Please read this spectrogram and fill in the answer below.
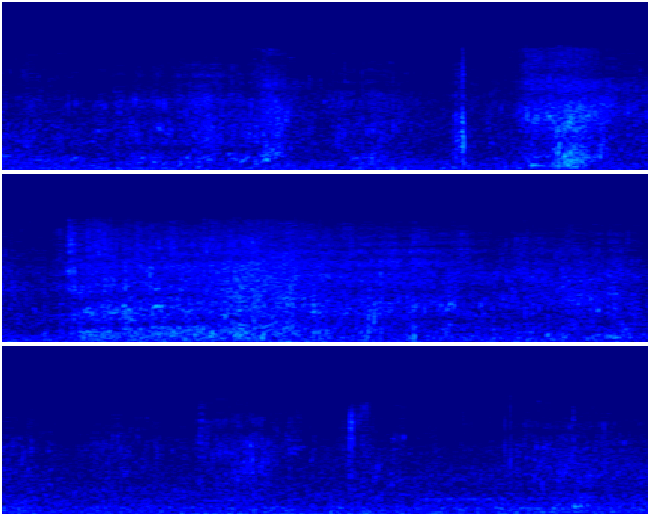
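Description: Faint splashing of shallow water as ducks flap off the surface ahead of a swimming dog. A short louder splash comes just before four seconds in, and a longer stretch of splashing follows for a few seconds.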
